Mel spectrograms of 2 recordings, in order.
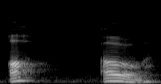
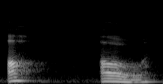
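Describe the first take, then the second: The two takes are said the same way.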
